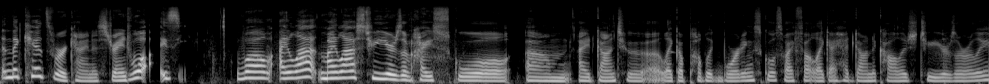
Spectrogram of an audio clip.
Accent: New Orleans, Louisiana, United States; I grew up in Louisiana, mostly in New Orleans

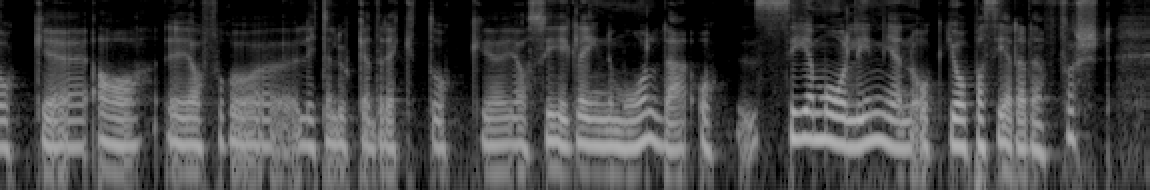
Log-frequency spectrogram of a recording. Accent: Sweden; jag kommer från Sverige

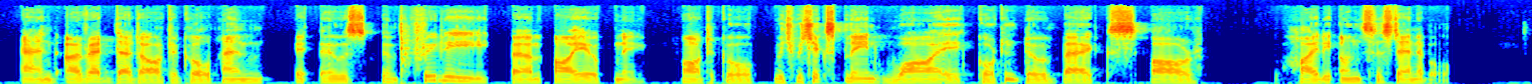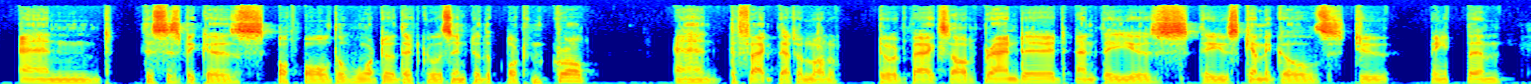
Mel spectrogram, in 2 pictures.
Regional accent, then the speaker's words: New Delhi, Delhi, India; moved away; I grew up in New Delhi, surrounded by various different textures of concrete

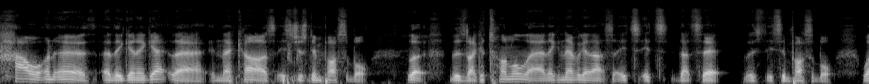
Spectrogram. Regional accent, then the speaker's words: United Kingdom; I'm British.

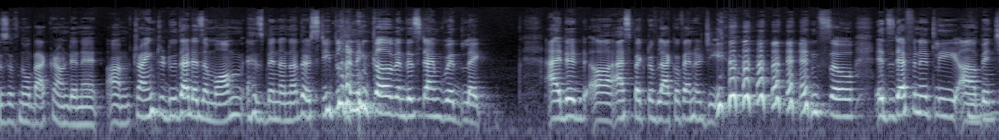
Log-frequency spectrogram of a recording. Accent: Karnataka, India; moved away; I'm from Karnataka, so I speak Kannada. I had to learn it in school, reading, writing

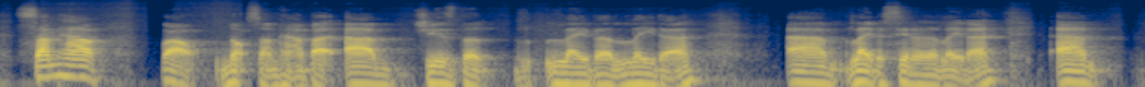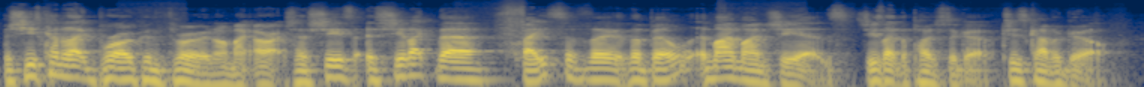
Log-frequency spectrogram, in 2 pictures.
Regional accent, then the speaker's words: New Zealand; being a New Zealander

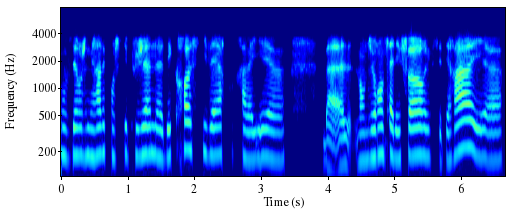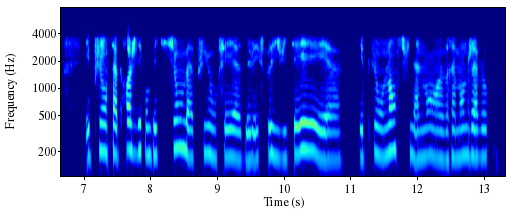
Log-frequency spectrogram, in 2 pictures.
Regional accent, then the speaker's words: Montpellier, Occitania, France; moved away as an adult; also born or lived in Saint-Raphaël; je suis née à Montpellier et euh, j'ai grandi à Montpellier

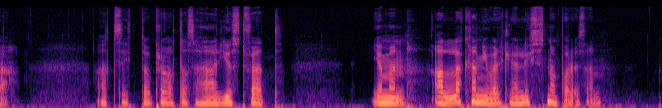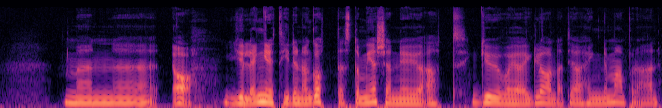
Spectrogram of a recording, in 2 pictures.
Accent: Ockelbo, Gävleborg County, Sweden; moved away as an adult; now in Stockholm, Sweden; jag kommer från Ockelbo som är en liten by i Gästrikland, nära Gävle men bor i Stockholm sedan fem år tillbaka

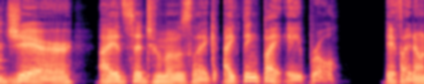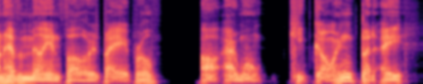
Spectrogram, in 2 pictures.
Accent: Vancouver, British Columbia, Canada; also born or lived in Toronto, Ontario; when I moved from Toronto to Vancouver when I was 8

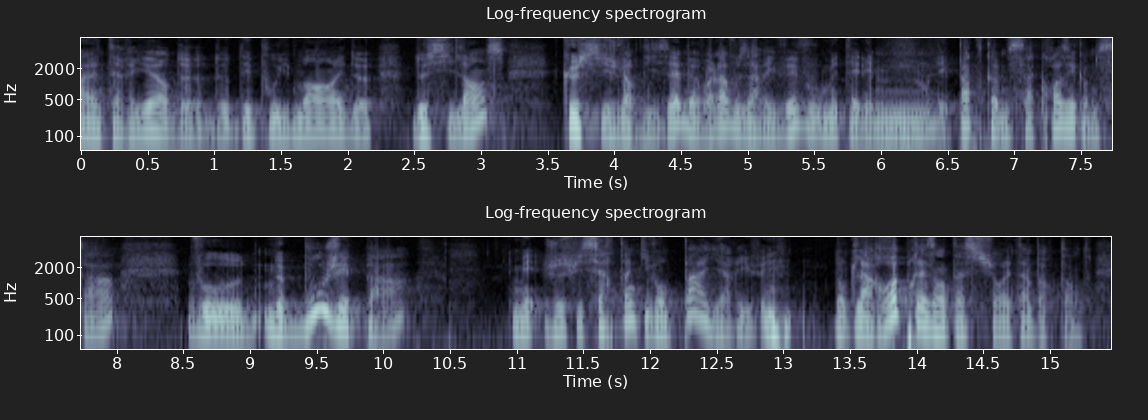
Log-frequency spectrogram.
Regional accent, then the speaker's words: eastern France, France; moved away; also born or lived in Geneva; quand j'étais jeune, on était dans l'Est de la France

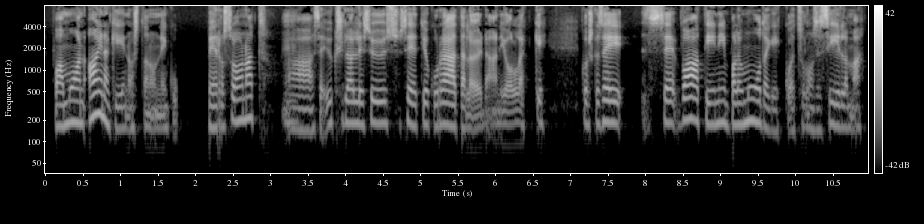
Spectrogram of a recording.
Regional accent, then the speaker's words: Helsinki, Uusimaa, Finland; Mä oon stadista, mä oon Oulun

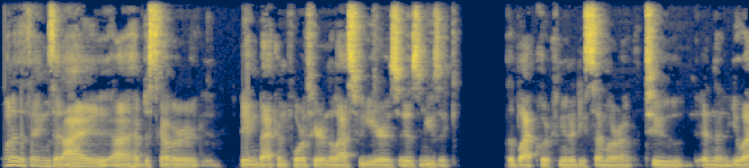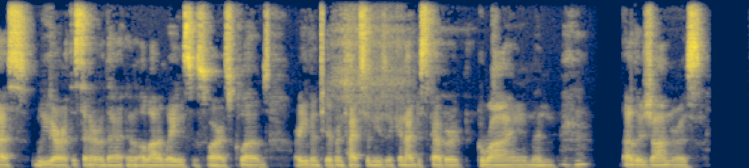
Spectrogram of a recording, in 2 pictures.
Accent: United States; now in United Kingdom; as an American

